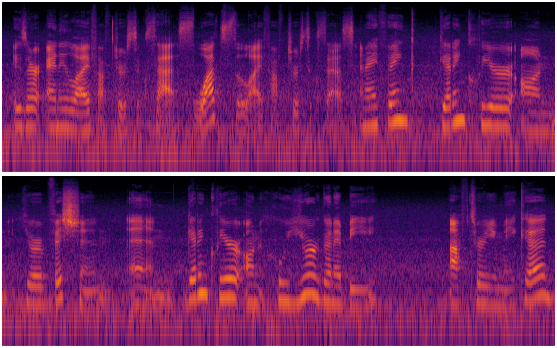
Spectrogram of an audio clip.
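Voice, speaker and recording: A woman talks at a fairly slow pace. Her voice carries audible room echo, and there is noticeable background noise. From Argentina. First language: Spanish. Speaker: singer-songwriter vlogger. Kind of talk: personal vlog monologue.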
